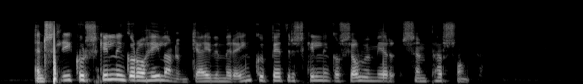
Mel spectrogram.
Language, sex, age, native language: Icelandic, male, 18-19, Icelandic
